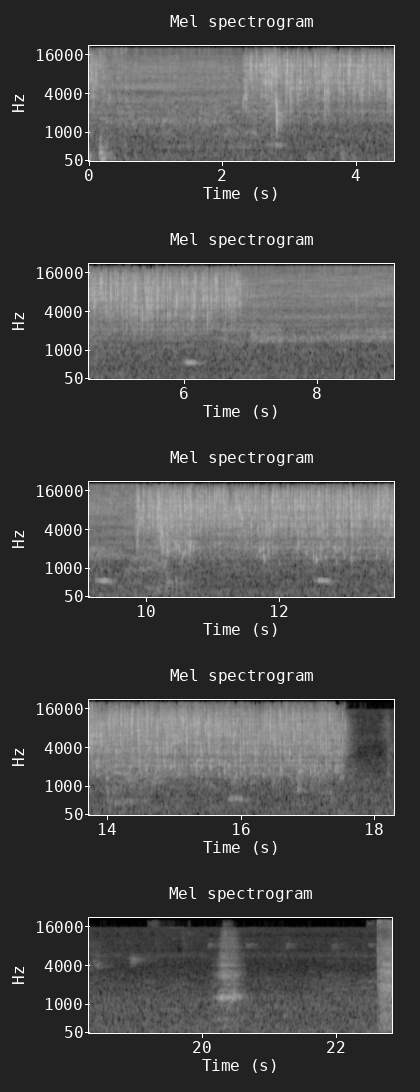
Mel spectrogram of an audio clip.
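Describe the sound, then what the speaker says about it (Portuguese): A bathroom sink tap runs steadily as someone washes their face, water splashing and hissing close by in a continuous stream that swells and shifts, then cuts off near the end leaving faint drips. "Liga a torneira e lava o seu rosto."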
